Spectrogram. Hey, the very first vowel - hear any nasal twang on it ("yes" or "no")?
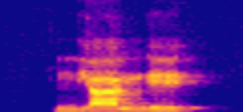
no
